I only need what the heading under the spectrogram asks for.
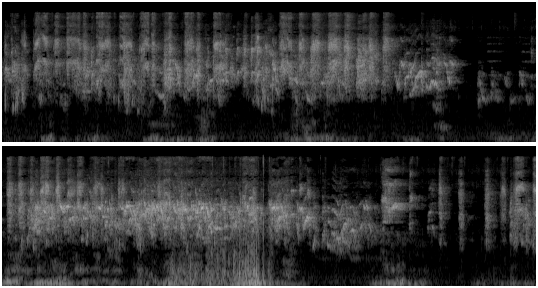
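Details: Budgies chirping in the morning, a near-constant stream of rapid scratchy, buzzy notes, pausing briefly midway before resuming louder and denser, light low bumps in the background.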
